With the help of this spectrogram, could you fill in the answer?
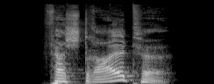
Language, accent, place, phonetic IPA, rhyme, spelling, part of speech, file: German, Germany, Berlin, [fɛɐ̯ˈʃtʁaːltə], -aːltə, verstrahlte, adjective / verb, De-verstrahlte.ogg
- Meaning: inflection of verstrahlen: 1. first/third-person singular preterite 2. first/third-person singular subjunctive II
